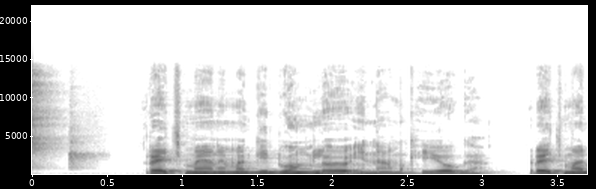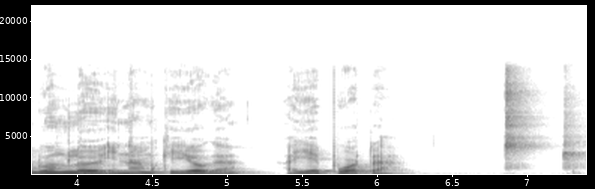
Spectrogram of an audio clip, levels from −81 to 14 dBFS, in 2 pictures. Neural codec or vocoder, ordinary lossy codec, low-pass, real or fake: none; none; 14.4 kHz; real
